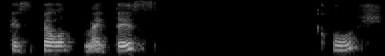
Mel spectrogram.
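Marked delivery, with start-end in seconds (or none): 3.3-3.8 "cosh" ending in a sh sound; softer "cosh", closing on sh; cosh as one word. Shown as a demonstration. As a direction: say "cosh" as one syllable, sh at the end. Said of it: "it's pronounced cosh".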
